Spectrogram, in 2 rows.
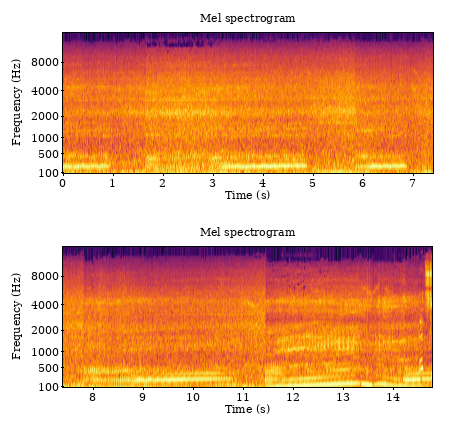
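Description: A 1981 Honda GL1100 motorcycle engine runs continuously with rising and falling pitch as it accelerates and shifts at around 25 mph, loud and close throughout.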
